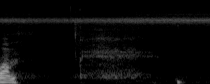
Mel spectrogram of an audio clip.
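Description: Quiet outdoor background with a steady high-pitched insect drone.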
